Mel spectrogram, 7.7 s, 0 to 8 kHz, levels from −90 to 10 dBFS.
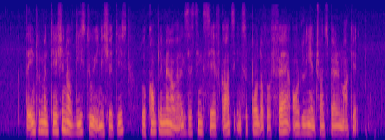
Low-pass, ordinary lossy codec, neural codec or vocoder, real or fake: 7.2 kHz; none; vocoder, 44.1 kHz, 128 mel bands, Pupu-Vocoder; fake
